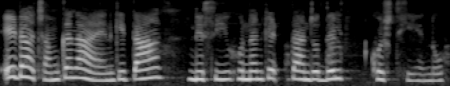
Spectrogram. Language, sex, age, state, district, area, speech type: Sindhi, female, 18-30, Maharashtra, Mumbai Suburban, urban, spontaneous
